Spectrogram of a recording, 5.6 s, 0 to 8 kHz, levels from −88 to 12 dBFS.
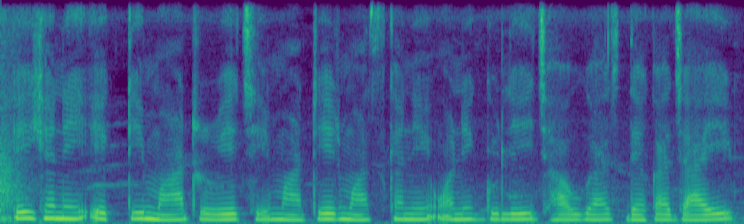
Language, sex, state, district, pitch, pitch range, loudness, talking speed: Bengali, female, West Bengal, Cooch Behar, 195 Hz, 185-205 Hz, -14 LUFS, 120 wpm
